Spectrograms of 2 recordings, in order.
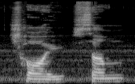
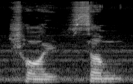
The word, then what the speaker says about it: choy sum: It is choy sum, and the Chinese name is quite similar to the English name. It is pronounced that choy sum, choy sum.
